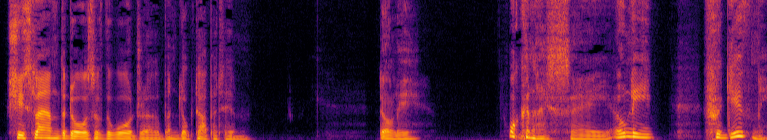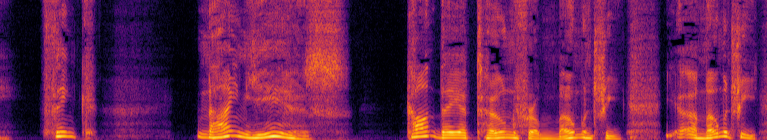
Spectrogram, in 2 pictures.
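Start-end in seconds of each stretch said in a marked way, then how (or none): 3.8-15.2 high, halting entreaty; desperate pleading. A narrator's reading. Husband begs wife to forgive him, desperate pleading. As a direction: beg in broken phrases, pitch climbing.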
